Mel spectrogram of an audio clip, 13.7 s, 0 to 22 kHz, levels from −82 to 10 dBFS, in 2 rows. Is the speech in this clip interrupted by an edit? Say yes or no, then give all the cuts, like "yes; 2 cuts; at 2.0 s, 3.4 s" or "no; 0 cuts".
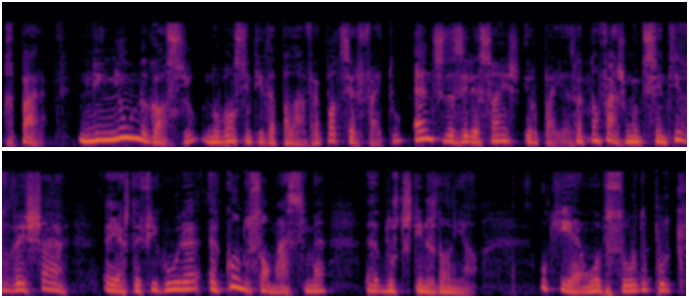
yes; 3 cuts; at 4.1 s, 5.7 s, 12.1 s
